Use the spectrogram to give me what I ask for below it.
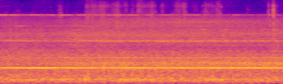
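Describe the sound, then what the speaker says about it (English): A JetBlue airliner takes off at Raleigh-Durham International Airport, its engines roaring in a broad, steady wash with a constant whining tone, heard from a distance without any talk. "JetBlue already cleared for takeoff."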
